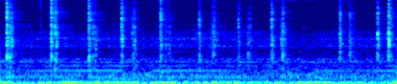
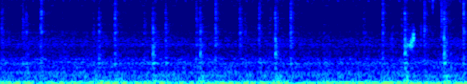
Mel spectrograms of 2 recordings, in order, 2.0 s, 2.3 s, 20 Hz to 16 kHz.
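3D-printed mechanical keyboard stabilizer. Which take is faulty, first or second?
second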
